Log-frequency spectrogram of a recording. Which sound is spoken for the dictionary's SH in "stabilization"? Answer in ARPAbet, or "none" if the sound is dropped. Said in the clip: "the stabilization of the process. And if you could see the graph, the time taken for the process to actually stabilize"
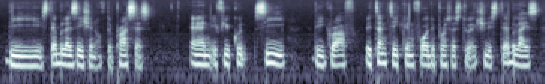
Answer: SH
